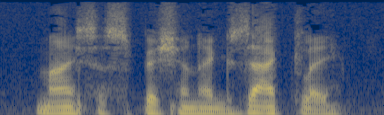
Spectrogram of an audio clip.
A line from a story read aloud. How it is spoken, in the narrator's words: Romber muttered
